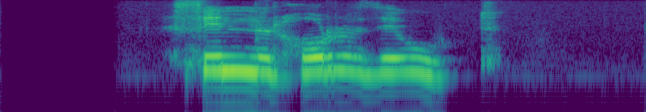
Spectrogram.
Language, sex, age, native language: Icelandic, female, 9, Icelandic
